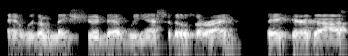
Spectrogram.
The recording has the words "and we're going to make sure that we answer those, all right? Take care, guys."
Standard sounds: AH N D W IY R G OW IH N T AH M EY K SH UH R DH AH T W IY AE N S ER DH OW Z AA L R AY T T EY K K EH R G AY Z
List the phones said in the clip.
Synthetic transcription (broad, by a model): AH N W IY R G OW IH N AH M EY K SH UH R DH AH T W IY AE N S ER DH OW Z AA L R AY T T EY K K EH R G AY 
